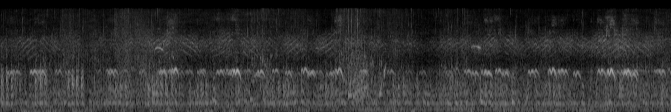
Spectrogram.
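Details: Wintering migrant ducks at Nagahama, Lake Inawashiro, recorded on a sunny morning. Repeated short whistles overlap from a large flock in a steady busy stream, with soft wind and water noise underneath.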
